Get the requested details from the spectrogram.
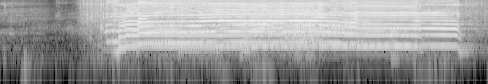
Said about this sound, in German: Die Träten, Tröten oder Träten, wie sagt man dazu? Tröten. Tröten. Wir können Sie mal kurz horchen, ob es da funktioniert.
